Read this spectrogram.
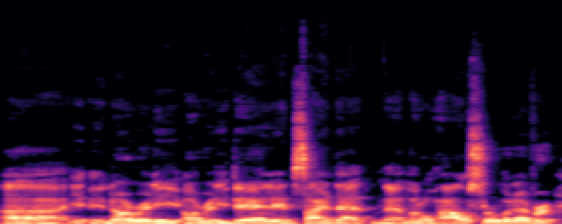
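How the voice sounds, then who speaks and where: A man's voice: medium pitch, fairly even intonation, normal speed, a bit bright. A young man giving casual, rambling reaction commentary on a short horror film, full of fillers and restarts. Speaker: video reactor.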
